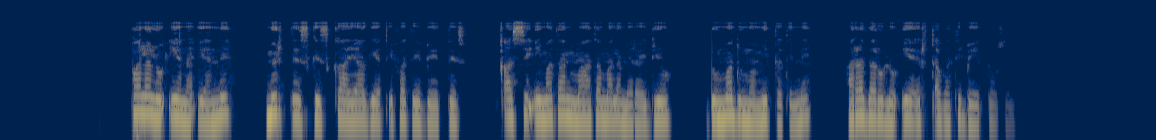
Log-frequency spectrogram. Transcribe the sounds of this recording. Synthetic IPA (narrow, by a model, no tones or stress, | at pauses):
pɐlɐlɔʔɪjɐnɐʔɪjɐnːɛ | mɪɾt̪ʼːɪskɪskːaːjaːɡɪjɐt̪ʼɪfɐt̪ebe̞ːt̪ːe̞ːs | kʼɐsːɪʔɪmɐt̪ɐnmaːt̪ɐmɐlɐmɛɾɐjd̪ɪjɔ | d̪ʊmːɐd̪ʊmːɐmɪt̪ːɐt̪ɪnːɛ | hɐɾɐd̪ɐɾɔlɔʔɪjɐɪɾt̪ʼːɐbɐt̪ɪbe̞ːt̪ːo̞ːsɔnɐ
